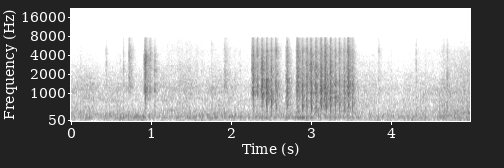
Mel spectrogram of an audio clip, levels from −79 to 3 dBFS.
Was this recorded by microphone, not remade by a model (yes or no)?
yes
